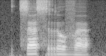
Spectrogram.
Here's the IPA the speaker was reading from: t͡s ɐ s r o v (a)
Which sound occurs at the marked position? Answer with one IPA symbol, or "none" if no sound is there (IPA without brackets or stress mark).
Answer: ɐ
